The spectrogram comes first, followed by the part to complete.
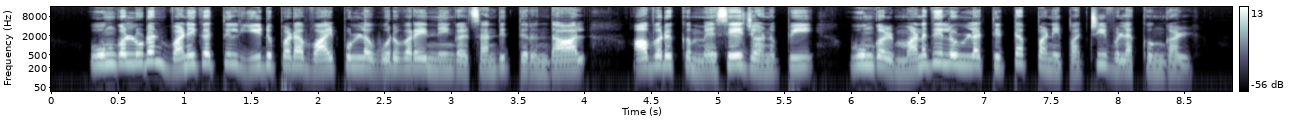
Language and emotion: Tamil, neutral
